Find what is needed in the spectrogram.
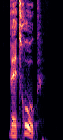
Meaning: first/third-person singular preterite of betragen
- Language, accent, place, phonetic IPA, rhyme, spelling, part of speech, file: German, Germany, Berlin, [bəˈtʁuːk], -uːk, betrug, verb, De-betrug.ogg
